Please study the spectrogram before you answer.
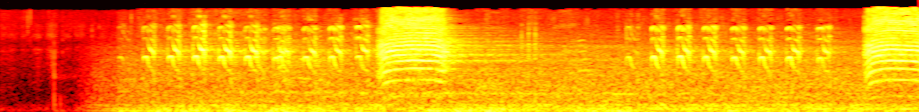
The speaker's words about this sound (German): Sie hören verschiedene Sittigarten aus Südamerika und Südostasien. Sie leben in einer großen Freiluftvoliere in Charlottenburg, gleich neben dem Kurfürstendamm.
